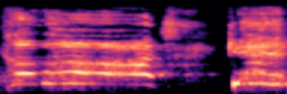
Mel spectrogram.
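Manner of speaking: very high, drawn-out rousing shout. Describing a buddy riding his bicycle around, retelling Lonnie Dyer's yell. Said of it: "he's yelling".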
